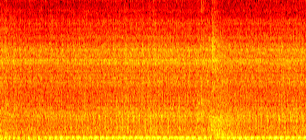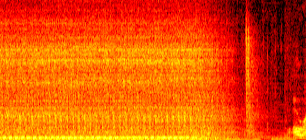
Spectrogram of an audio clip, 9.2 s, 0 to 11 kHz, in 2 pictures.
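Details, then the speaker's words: 1991 Honda TRX300 4WD that sat 5 years, after carburetor cleaning and pilot screw adjustment for the fastest idle: a quick, even single-cylinder idle holding steady with no stumbling or hunting before shutoff. "I think it's right about there now all we have to do is just readjust our idle speed and we'll have this adjustment finished"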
